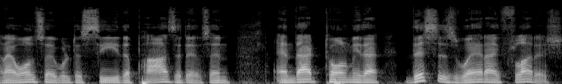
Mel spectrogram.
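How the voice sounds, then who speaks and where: On a very clean recording with a silent background, a man with a very deep, low pitch speaks at a moderate pace with ordinary pitch variation. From India. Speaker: engineer and church elder. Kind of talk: casual chat. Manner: halting.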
